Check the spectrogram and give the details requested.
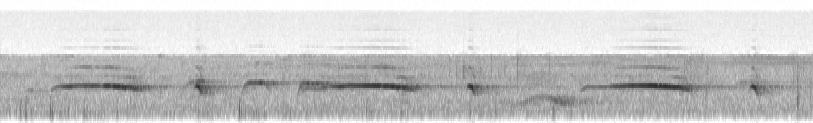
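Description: A pavonine quetzal sings long, mellow, drawn-out whistles that swell and then fade. Short, sharply falling notes come between them, and a lower whistle is heard once.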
